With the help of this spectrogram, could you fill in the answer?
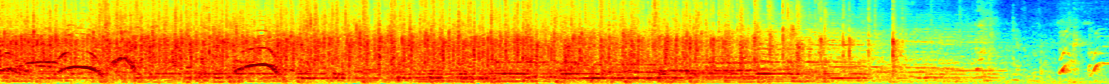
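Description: An audience breaks into loud, steady applause for a comedian, with whoops and rising whistles near the start, then the clapping thins and fades out over the last couple of seconds.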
